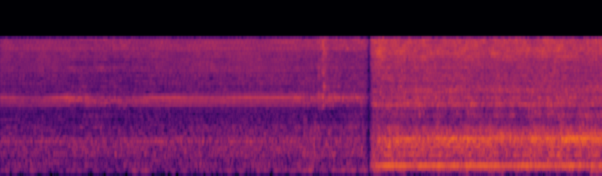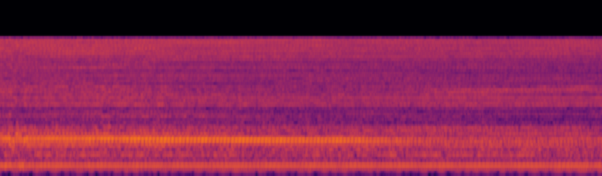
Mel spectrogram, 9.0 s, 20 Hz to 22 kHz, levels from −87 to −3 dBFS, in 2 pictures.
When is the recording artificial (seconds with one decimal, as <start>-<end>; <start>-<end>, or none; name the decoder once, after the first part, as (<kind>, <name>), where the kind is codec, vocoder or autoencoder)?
0.5-1.0 (codec, HILCodec); 2.2-4.7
